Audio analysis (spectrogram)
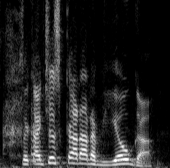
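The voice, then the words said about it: Imitates another person's voice. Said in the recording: “That's a really good Scott impression.”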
